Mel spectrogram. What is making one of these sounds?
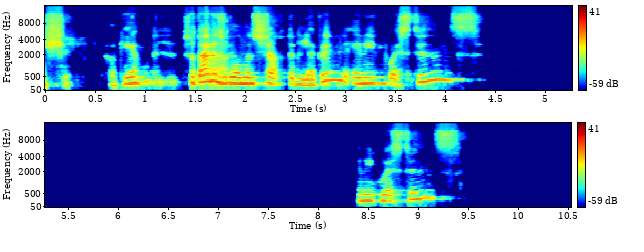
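A middle-aged woman speaks calmly into a headset microphone, heard as if over an online call.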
